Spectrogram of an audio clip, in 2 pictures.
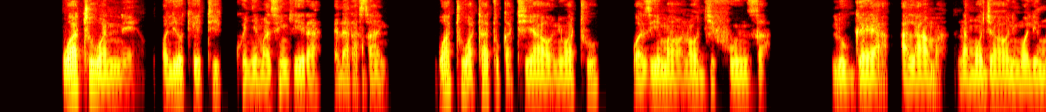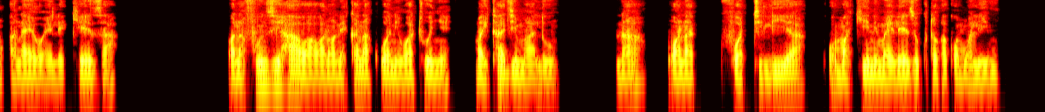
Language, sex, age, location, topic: Swahili, male, 18-24, Nairobi, education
